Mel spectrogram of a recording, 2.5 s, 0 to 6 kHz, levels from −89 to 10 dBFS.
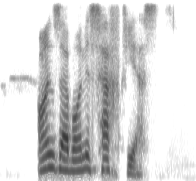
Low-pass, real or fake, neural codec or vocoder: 5.4 kHz; fake; codec, 16 kHz, 2 kbps, X-Codec, HuBERT features, trained on general audio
